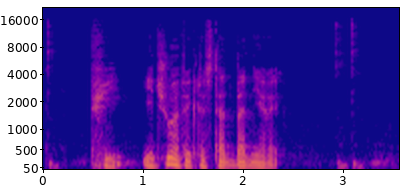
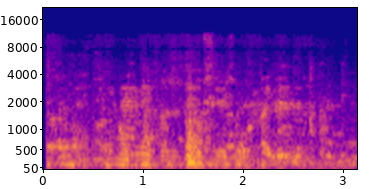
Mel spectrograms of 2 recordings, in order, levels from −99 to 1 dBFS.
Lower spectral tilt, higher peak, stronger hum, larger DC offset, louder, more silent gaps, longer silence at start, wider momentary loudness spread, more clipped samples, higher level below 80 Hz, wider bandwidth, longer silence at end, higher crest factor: second, -7 dB/octave vs -8.5 dB/octave; second, -26 dBFS vs -6 dBFS; neither; neither; second, -43 LUFS vs -28 LUFS; neither; about the same, 0.05 s vs 0.05 s; first, 18 LU vs 14 LU; neither; second, -66 dBFS vs -52 dBFS; first, 16 kHz vs 11.5 kHz; first, 0.2 s vs 0 s; about the same, 18 dB vs 22 dB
